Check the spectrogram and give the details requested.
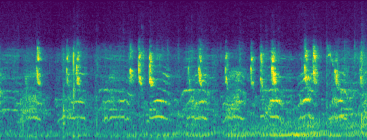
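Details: Caged red junglefowl pair on Lombok, male and female held side by side in separate cages during pairing for breeding; a run of low, hoarse clucks roughly every half second, mixed with sharp high chirps and wing noise.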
